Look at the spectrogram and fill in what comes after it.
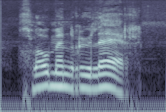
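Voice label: "glomenrulair", Dutch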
